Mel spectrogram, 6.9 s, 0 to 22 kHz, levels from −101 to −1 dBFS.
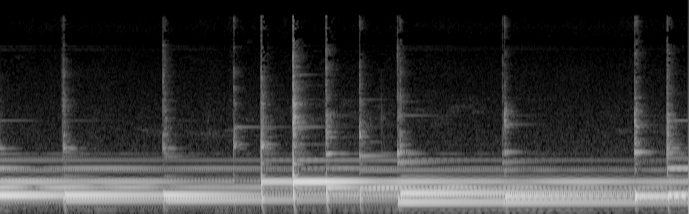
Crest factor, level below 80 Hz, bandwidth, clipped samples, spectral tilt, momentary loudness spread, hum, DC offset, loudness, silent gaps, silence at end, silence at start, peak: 16 dB; -64 dBFS; 8.8 kHz; under 0.1%; -9 dB/octave; 8 LU; none; under 0.1%; -25 LUFS; none; 0 s; 0 s; -8 dBFS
